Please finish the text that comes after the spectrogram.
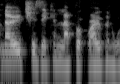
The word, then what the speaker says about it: Chiswick: today for honest burger oh nice chisik oh chisik not Chiswick I put sorry it's spelled Chiswick but it's chis I've never heard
